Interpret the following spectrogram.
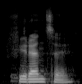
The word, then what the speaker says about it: Firenze: Isn't it Fior? No, Firenze.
